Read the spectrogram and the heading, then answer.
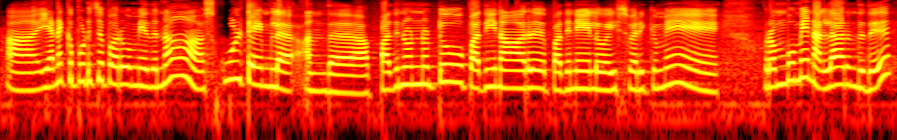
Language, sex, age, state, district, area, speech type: Tamil, female, 18-30, Tamil Nadu, Erode, urban, spontaneous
